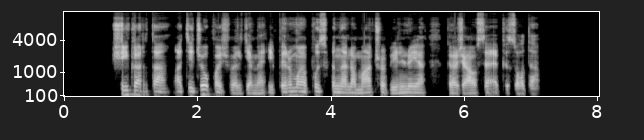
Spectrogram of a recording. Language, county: Lithuanian, Telšiai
